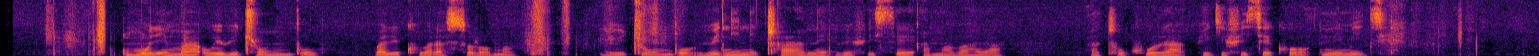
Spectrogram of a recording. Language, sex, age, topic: Rundi, female, 25-35, agriculture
